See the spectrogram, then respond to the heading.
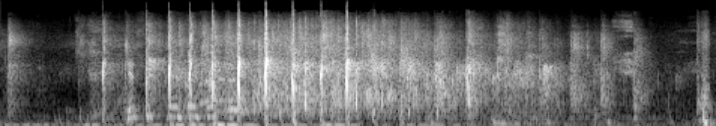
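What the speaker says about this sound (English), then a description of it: "Thank you for this premature applause." A small audience at a book reading breaks into brief applause, a quick flurry of sharp, distinct claps that builds and fades within a few seconds, with some talk around it.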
